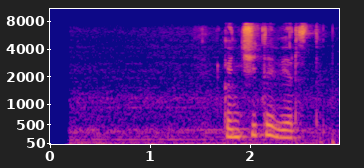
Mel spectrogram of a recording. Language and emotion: Russian, neutral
